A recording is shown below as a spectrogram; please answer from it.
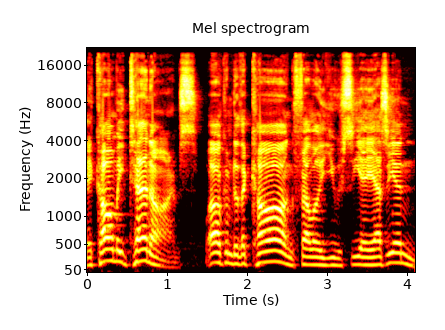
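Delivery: put-on loose Midwestern accent, words running together and piling up. Reading a story aloud, voicing a character's cheerful shouted greeting, loose midwestern accent. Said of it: "his words piling together in a loose Midwestern accent".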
